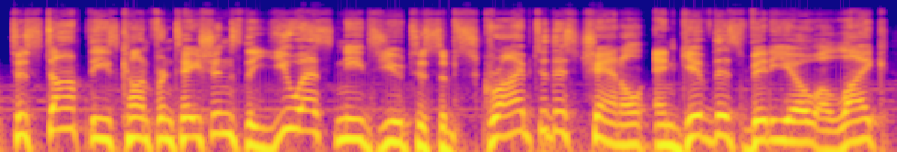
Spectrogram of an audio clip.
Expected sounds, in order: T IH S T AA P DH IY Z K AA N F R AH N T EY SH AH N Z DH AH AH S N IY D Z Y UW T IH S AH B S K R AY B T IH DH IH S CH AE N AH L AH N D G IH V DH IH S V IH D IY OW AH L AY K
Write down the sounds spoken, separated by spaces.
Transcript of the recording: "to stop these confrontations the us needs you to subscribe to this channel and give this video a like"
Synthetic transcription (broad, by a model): T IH S T AA P DH IY Z K AA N F R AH N T EY SH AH N Z DH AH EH S N IY D Z Y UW T IH S AH B S K R AY B T IH DH IH S CH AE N L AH N G IH V DH IH S V IH D IY OW AH L AY K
